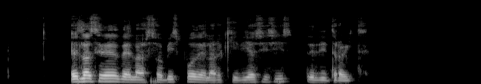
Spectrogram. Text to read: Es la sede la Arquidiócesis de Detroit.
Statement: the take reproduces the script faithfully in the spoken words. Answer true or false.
false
